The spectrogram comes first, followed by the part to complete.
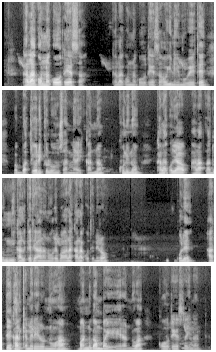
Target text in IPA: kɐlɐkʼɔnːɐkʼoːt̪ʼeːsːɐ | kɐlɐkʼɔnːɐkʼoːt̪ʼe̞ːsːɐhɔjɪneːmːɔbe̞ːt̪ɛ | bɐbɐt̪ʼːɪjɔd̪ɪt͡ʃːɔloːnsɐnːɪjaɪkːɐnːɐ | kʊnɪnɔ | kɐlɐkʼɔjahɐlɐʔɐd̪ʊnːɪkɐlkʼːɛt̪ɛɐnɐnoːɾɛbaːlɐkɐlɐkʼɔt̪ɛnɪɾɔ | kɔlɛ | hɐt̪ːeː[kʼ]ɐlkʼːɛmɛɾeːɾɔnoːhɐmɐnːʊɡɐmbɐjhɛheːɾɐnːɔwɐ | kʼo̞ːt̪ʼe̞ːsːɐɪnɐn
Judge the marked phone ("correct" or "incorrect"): incorrect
